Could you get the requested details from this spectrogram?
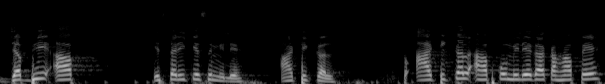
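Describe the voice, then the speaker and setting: Speaking unhurriedly, this young man has a high-pitched voice with lively intonation, though the audio is dull. In his classroom lecture he explains each step, repeats key terms, and asks "ठीक है" after every point.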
